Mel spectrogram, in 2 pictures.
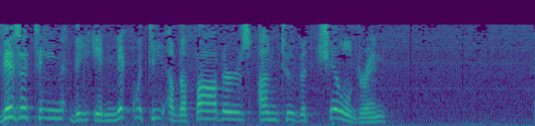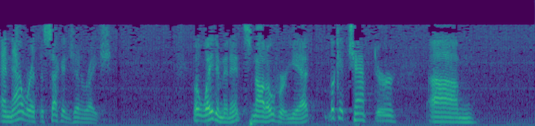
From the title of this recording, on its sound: Ketha Heights Baptist Church ~ Live Broadcast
